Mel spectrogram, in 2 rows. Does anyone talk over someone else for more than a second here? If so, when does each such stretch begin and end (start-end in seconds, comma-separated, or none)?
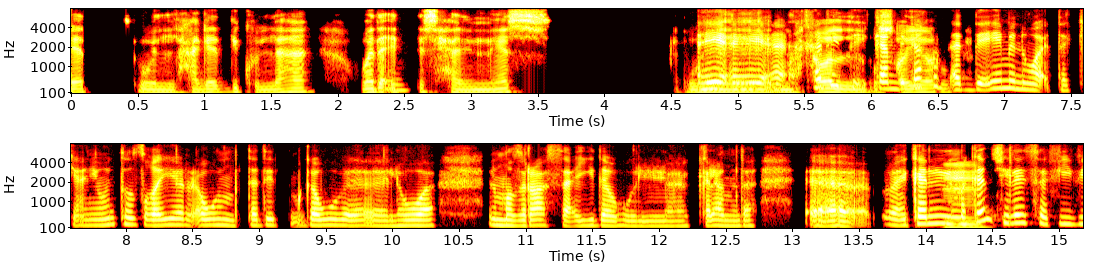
4.7-6.5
